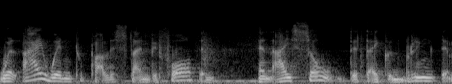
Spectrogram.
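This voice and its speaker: Over noticeable background noise, a woman with a very deep, low pitch talks at a moderate pace with lively intonation. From Poland. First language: Polish. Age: 80s+. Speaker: Holocaust survivor. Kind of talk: oral history interview. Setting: recorded interview. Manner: halting.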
